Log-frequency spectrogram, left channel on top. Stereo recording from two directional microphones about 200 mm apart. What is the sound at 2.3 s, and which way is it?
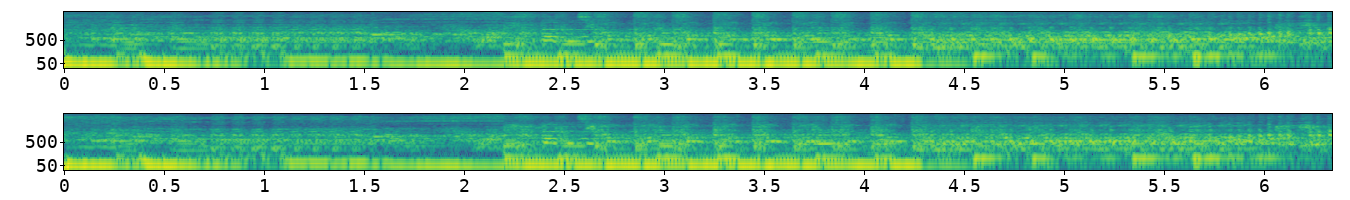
Music, 70° left (ahead or behind).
